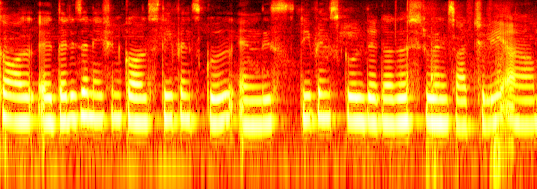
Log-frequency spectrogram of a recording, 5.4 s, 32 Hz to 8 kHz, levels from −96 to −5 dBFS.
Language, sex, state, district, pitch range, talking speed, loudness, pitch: English, female, Chandigarh, Chandigarh, 225-245 Hz, 210 wpm, -15 LUFS, 230 Hz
